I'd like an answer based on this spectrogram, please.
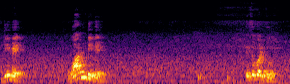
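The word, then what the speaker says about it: debye: It is pronounced as debate.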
